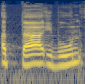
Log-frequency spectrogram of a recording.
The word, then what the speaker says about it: at-taibun: Now in the first words at-taibun, lam has been merged. Okay, lam is not pronounced.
